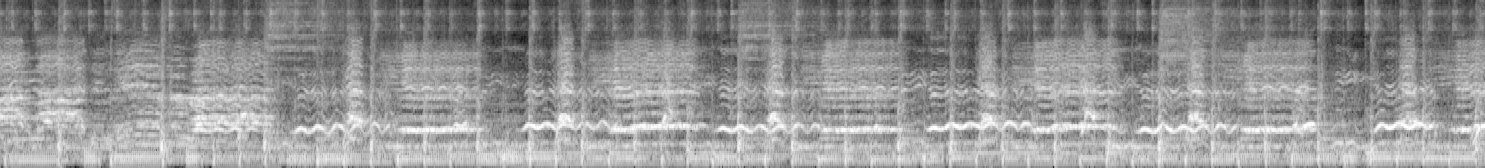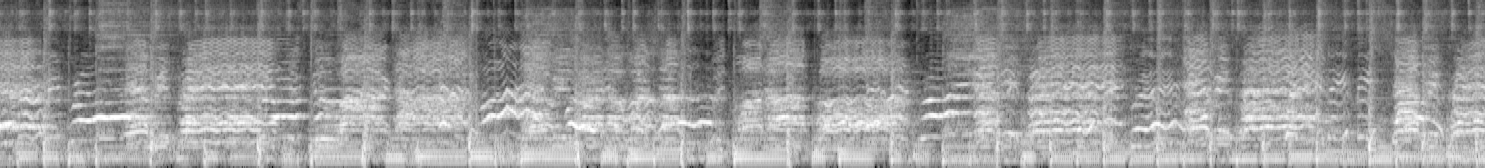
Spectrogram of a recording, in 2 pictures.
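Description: Gospel choir singing in full voice, the sung lines wavering with vibrato, over steady low instrumental accompaniment.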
